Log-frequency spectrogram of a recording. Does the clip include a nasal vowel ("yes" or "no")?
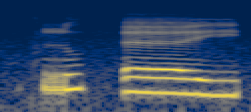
no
